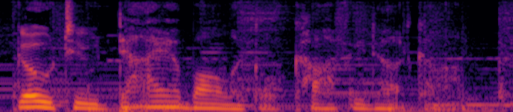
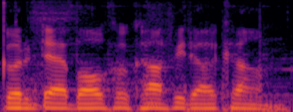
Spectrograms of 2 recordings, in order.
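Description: First: The phrase is spoken more slowly. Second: The phrase is spoken quickly. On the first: The speaker calls it right. "That's better" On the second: The speaker calls it wrong. "Did I say that too fast?"

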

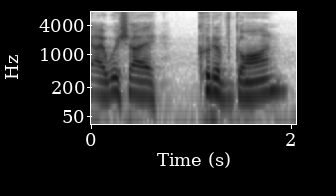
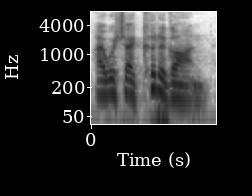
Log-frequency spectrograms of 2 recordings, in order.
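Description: First: Have is pronounced fully, at a slower pace. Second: Have is reduced to a quick 'a' sound. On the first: "So the long way" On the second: "When they're spoken quickly"

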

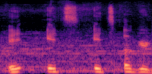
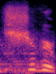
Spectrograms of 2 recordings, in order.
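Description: First: The s sound opens a separate word, ugar. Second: The s sound starts the word sugar. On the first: The speaker calls it wrong. "I will make a concerted effort to mispronounce it" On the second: The speaker calls it right. "sure, it's sugar"

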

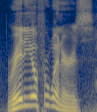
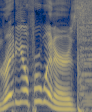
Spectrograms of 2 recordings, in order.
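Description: First: It is said flatly, without enthusiasm. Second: It is said with lively enthusiasm.

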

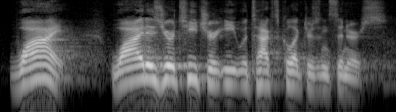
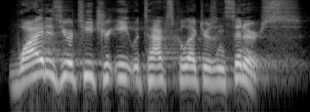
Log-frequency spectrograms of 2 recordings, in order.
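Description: First: It is said with mocking, hateful ridicule. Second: It is read in a plain, neutral tone.

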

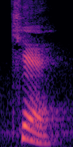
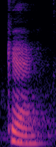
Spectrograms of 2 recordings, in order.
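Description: First: The k is made forward, on the palate. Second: The k is made at the back, velar. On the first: The speaker calls it right. "The tongue should be much further forward, with the big fat middle of the tongue up on the hard palate" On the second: The speaker calls it wrong. "it shouldn't sound like the Italian ke"

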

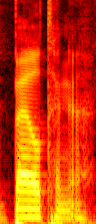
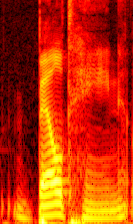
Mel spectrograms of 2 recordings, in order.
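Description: First: It is pronounced with a Gaelic-style pronunciation. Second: It is pronounced the way English spelling suggests. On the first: The speaker calls it right. "but it's Beltane" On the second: The speaker calls it wrong. "it's not Beltane like we would think it says in English"

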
